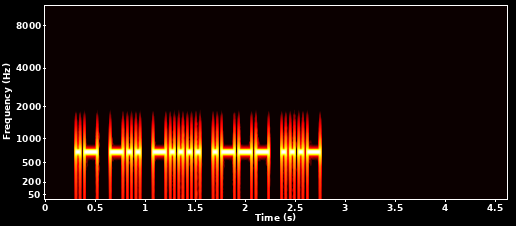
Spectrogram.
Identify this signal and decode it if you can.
Morse code, heard as a keyed tone, about 28 wpm, 700 Hz. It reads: AD6JV
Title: Call Signs Repeated 3x - 28wpm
